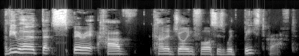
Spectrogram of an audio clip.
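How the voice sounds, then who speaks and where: A middle-aged man, chatting casually as co-host, a bit stuffy from a cold and quick to laugh at himself. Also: on the high side, expressive. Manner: chatty, self-mocking, laughs often. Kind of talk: casual chat.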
